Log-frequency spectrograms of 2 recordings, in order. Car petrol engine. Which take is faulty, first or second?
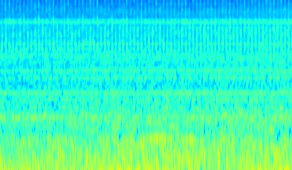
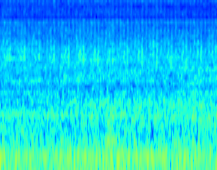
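second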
